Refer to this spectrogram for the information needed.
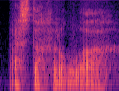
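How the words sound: It is said in a remorseful tone.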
